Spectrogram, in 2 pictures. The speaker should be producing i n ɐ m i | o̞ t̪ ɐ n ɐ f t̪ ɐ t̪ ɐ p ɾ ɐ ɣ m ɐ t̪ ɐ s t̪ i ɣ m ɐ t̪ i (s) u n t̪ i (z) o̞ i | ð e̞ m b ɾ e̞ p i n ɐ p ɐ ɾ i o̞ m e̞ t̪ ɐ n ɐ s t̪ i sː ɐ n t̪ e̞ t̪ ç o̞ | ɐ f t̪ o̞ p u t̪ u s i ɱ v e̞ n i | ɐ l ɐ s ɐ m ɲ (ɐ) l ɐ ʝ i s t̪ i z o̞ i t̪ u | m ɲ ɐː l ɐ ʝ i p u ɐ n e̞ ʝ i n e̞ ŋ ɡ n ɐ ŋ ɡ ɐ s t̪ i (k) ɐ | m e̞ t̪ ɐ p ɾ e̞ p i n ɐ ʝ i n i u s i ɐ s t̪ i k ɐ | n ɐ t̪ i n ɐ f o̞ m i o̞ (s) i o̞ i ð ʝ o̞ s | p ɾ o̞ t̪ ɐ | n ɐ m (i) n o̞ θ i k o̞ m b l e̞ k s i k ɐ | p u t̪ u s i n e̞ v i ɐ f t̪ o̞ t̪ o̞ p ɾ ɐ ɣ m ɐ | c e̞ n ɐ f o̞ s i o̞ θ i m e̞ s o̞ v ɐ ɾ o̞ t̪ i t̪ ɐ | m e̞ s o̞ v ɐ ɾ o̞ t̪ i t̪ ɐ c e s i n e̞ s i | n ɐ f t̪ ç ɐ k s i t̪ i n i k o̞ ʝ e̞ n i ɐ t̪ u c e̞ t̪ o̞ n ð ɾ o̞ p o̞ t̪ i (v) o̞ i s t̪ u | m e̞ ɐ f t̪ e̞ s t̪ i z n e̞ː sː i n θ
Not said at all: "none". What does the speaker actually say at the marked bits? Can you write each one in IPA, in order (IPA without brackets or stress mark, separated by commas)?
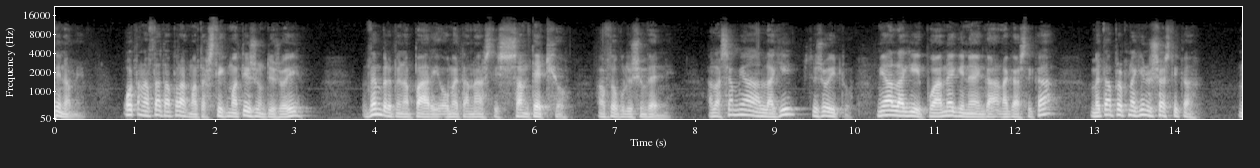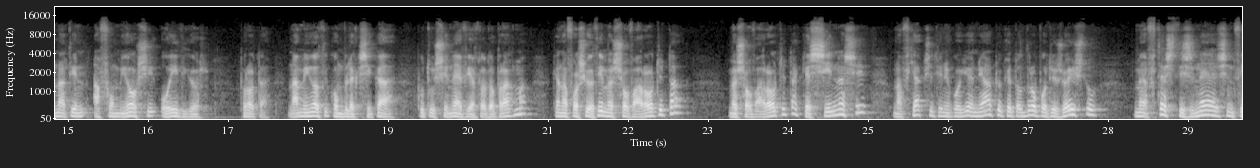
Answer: z, z, ɐː, k, s, i, z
